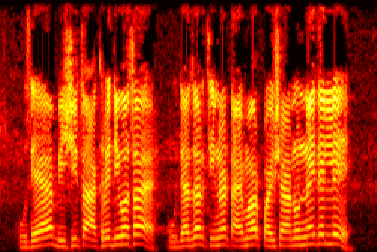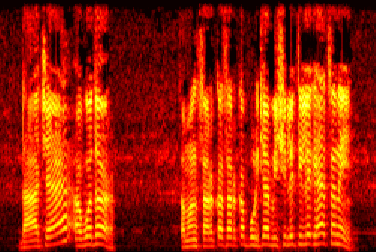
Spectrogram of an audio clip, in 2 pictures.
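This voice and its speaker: A cartoonish character voice from a woman, extremely high in pitch, at a moderate pace with very even loudness. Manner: complaining, chatty.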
